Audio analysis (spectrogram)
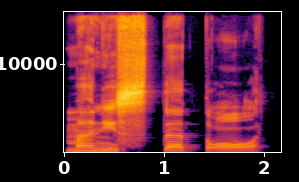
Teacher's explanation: من استطاع، منس نون کی زیر کو سین کے ساتھ، اور پہلا ہے تا باریک اور دوسرا ہے تو پر، لیکن یہ الف مدہ کے ساتھ ہے اور الف بھی پر ہو جائے گا، یعنی تفخیم کے ساتھ پڑھیں گے.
